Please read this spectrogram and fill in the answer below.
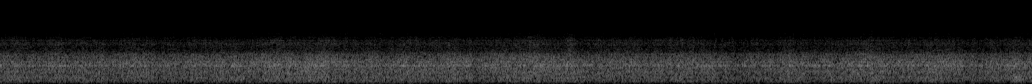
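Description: Steady road noise of a car cruising at highway speed, tyres and wind heard from inside the cabin, an even rush with no change in pace.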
